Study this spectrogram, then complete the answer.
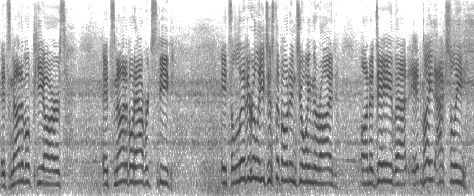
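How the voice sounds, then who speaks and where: Someone with a raised, projected voice speaks at a very even loudness and fairly even intonation, leaving long, frequent pauses, with a dry, echo-free sound and noticeable background noise. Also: man. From Canada. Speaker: cycling vlogger. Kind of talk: casual vlog monologue. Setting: outdoors, on a bike ride. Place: bicycle. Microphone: phone near.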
